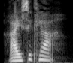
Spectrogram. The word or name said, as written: rejseklar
